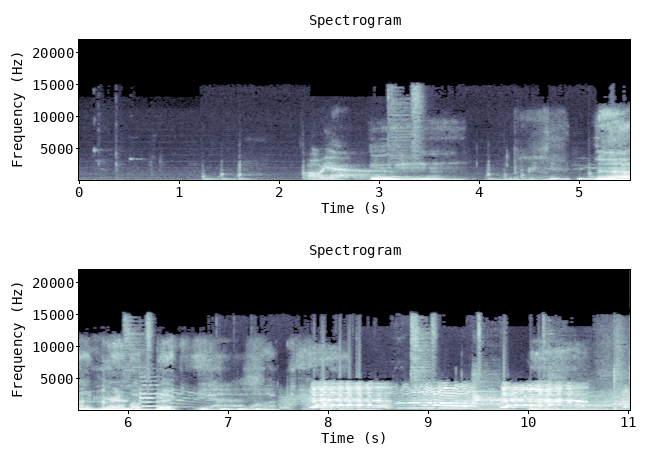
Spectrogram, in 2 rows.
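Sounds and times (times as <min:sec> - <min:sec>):
speech: 0:02.3 - 0:03.8, 0:04.7 - 0:08.6
sheep bleating: 0:04.3 - 0:11.0.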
